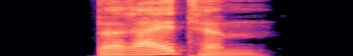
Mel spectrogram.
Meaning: strong dative masculine/neuter singular of bereit
- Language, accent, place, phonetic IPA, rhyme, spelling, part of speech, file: German, Germany, Berlin, [bəˈʁaɪ̯təm], -aɪ̯təm, bereitem, adjective, De-bereitem.ogg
